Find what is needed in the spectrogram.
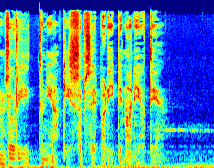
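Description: A voice speaking for about three seconds, then stopping, over a steady low drone of background film score.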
